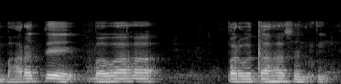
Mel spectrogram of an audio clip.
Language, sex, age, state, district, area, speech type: Sanskrit, male, 60+, Maharashtra, Wardha, urban, spontaneous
